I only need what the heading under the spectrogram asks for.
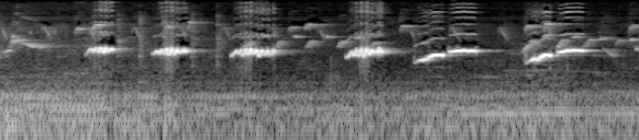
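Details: Morning song of a white-rumped shama, meant to raise other shamas' emotion and fighting spirit: clear mid-pitched whistled notes given about once a second, some sliding upward, over a faint low hum.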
